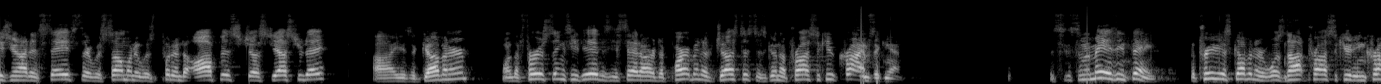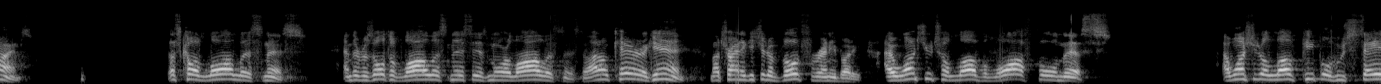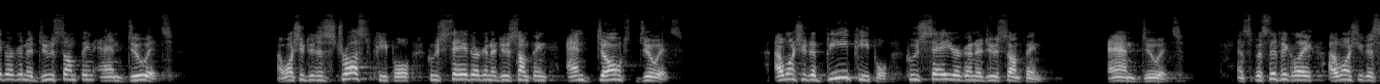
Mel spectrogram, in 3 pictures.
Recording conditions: large echoing room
